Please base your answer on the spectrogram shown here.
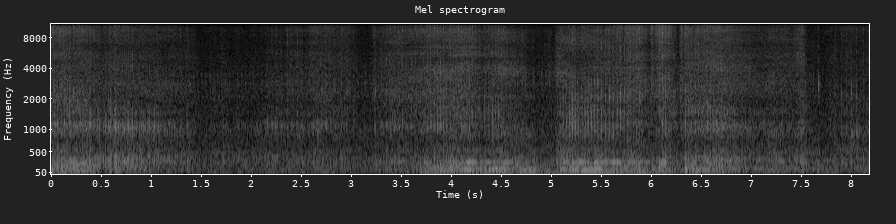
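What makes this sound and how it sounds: A white ridged rubber flip-flop sole is held bottom-up while long nails scratch across its serrated ridges. The result is a continuous, soft, rasping scrape with a bright hiss and a low rumble, rising and falling slightly in loudness.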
